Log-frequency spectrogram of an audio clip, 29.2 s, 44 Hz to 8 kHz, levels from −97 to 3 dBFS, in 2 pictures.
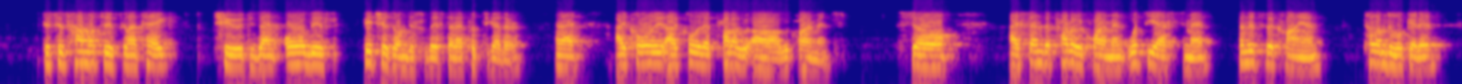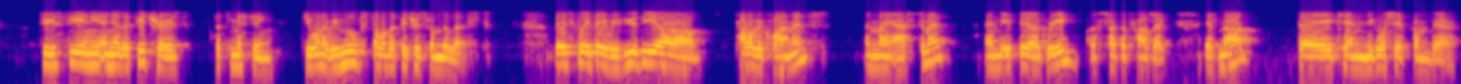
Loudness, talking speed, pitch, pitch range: -16 LUFS, 200 wpm, 140 Hz, 130-160 Hz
